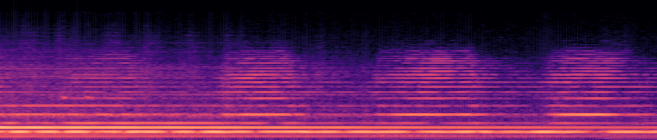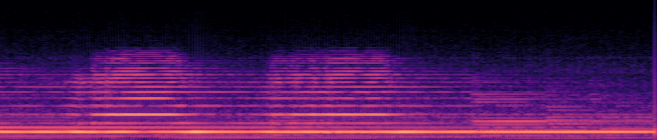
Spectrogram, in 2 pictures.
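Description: Amplified electric violin and electric guitars holding one sustained drone note, its upper overtones swelling and fading about once a second. Near the end the sound thins and a different, higher tone comes in.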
